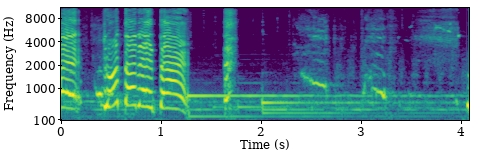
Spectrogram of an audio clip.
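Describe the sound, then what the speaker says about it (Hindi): A dog whimpers and yelps in high, wavering cries, loud and close, repeated several times under a steady musical drone, with a voice briefly present. "ये बेचारा सारी रात भौंकता रहता है, रोता रहता है"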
